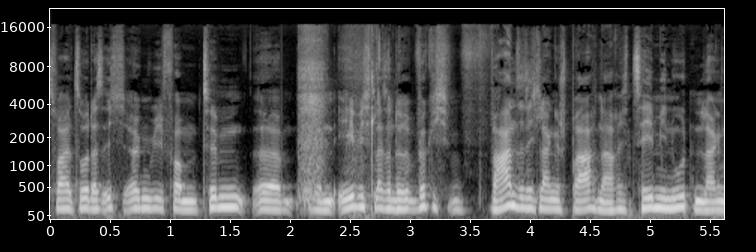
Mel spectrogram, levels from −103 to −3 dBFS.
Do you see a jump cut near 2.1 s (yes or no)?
yes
